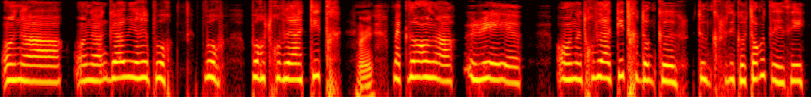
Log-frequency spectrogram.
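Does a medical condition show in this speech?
Yes: Down syndrome, trisomy 21; genetic condition with an extra chromosome, also a cardiac condition, not allowed to carry heavy loads.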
